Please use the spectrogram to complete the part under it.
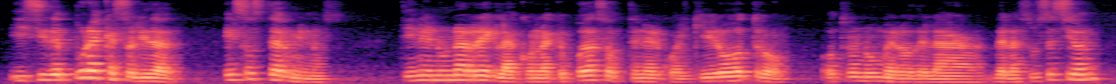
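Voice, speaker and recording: A man's voice: fairly high pitch, darkish tone, recorded from a distance. A man teaching a recorded math lesson at the board, patiently explaining step by step and checking in with the students. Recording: echoey room, voice from off-mic.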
